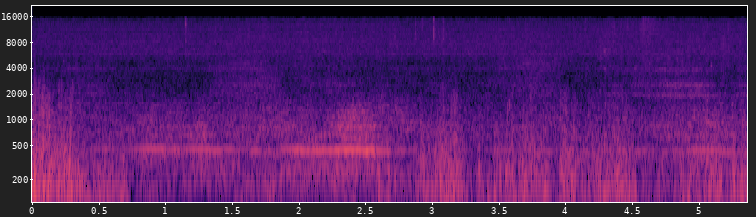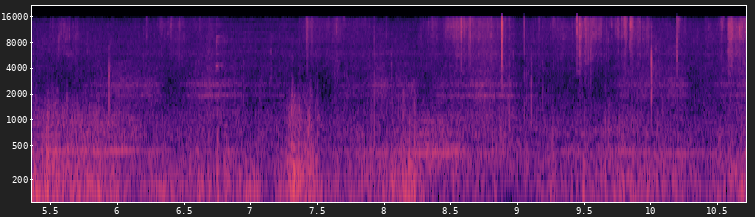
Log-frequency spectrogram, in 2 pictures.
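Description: A rabbit-trailing hound baying on the track: faint, drawn-out cries, each about a second long, repeating every few seconds. Wind rumbles on the microphone underneath.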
